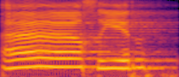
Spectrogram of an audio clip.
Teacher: mad badal karena ada hamzah yang dipanjangkan. Dibacanya panjang 2 harokat.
